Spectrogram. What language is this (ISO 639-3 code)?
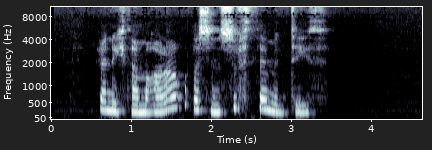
kab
